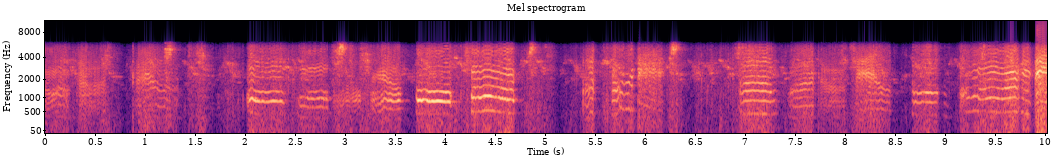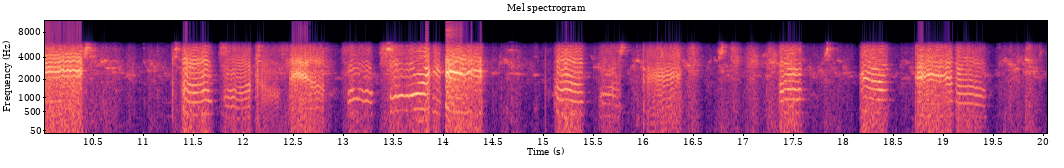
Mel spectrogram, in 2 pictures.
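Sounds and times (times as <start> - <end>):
parakeet harsh squawk: 0.0 - 1.4, 2.0 - 4.8, 5.4 - 6.2, 6.9 - 10.5, 11.4 - 14.4, 15.1 - 16.5, 17.4 - 19.5
parakeet chattering and whistling: 0.0 - 10.5, 11.3 - 14.5, 15.1 - 19.4.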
